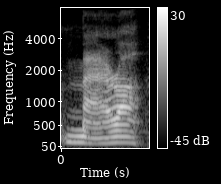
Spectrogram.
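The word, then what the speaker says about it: Moira: through a little village called Myra our Mara as people here sometimes pronounce it so there's a set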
